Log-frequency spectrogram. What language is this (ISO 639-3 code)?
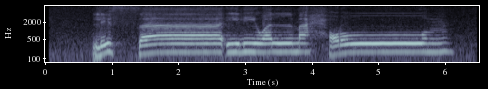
ara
